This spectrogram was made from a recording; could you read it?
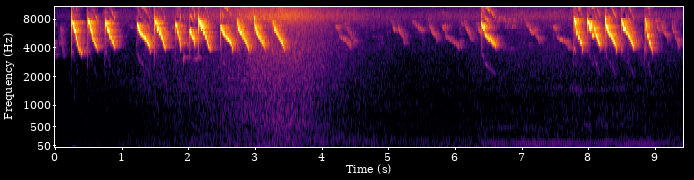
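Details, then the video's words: A female white-eye's song, used to provoke males into singing: quick bursts of thin, very high downslurred notes, several each second, pausing mid-way and then resuming, over a soft background hiss. "masteran pleci untuk merangsang bunyi pleci ombyokan"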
